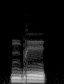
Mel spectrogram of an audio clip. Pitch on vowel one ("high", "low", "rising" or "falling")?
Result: low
